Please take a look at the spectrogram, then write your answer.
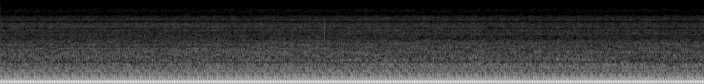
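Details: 1.8T at first start after cam timing was reset to 16 rollers between marks: perfect, even idle with no misfire and only a tiny noise; some leftover oil smoke is burning off.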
